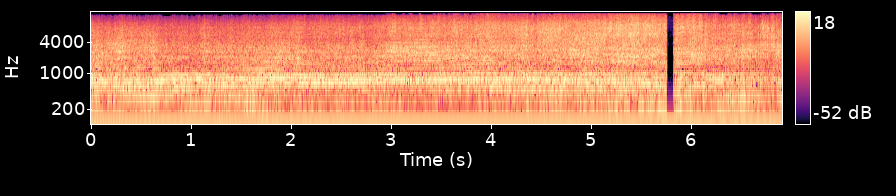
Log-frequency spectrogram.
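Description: Race car engines roar loudly and steadily.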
